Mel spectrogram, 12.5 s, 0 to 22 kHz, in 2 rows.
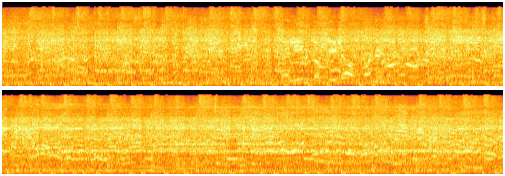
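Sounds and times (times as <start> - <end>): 
distorted guitars: 0.0 - 12.5
loud dense rock track: 0.0 - 12.5
speech: 3.6 - 5.4.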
